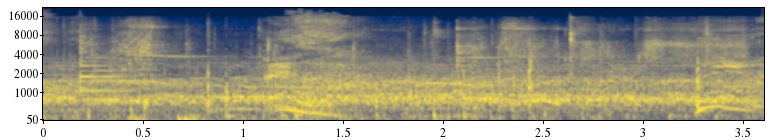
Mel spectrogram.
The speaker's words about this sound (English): Swords clashing. Shields slamming.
